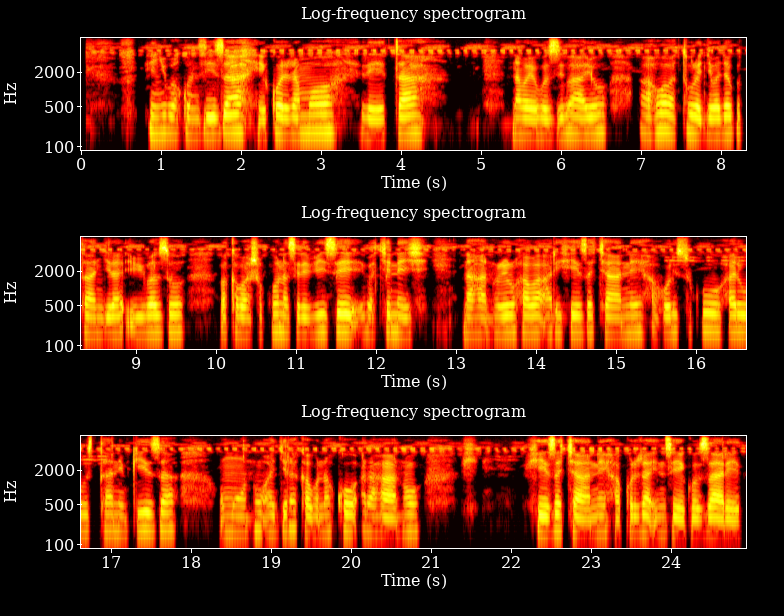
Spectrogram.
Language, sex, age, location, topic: Kinyarwanda, male, 25-35, Nyagatare, government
